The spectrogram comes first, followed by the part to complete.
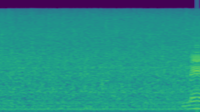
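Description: Steady rush of water noise, with a low steady hum beneath it.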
